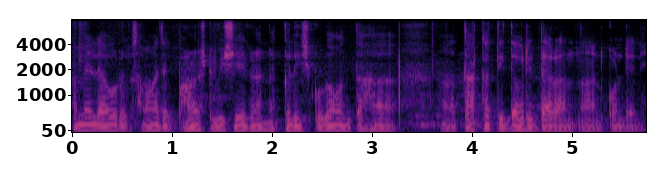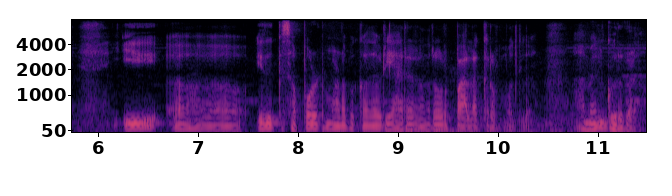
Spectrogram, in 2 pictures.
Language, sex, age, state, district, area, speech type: Kannada, male, 30-45, Karnataka, Dharwad, urban, spontaneous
